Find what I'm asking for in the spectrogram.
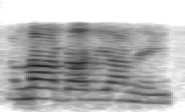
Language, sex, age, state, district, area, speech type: Bengali, male, 45-60, West Bengal, Hooghly, rural, conversation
